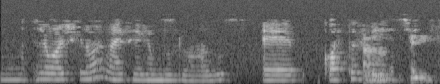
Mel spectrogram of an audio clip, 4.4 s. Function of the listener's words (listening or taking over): listening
